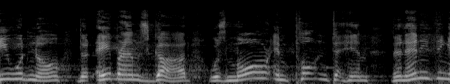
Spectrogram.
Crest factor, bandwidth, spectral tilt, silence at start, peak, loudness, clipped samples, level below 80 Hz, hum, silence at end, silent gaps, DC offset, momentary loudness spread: 18 dB; 13.5 kHz; -5 dB/octave; 0 s; -10 dBFS; -30 LUFS; under 0.1%; -56 dBFS; none; 0 s; none; under 0.1%; 9 LU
